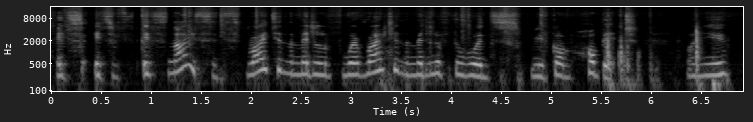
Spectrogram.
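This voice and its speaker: A woman with a high-sitting voice and steady tone speaks at a moderate pace in a low-quality recording. She's travelling and hosting a casual live stream of tarot readings, chatting and rambling with plenty of ums and restarts while stuffy and coughing from a head cold.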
